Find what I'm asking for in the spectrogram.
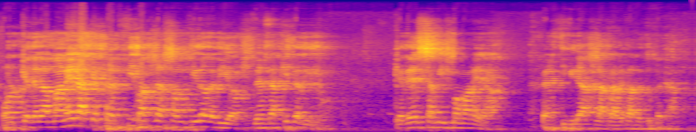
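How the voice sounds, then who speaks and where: A man preaching a sermon with passion, swinging between shouted lines and low, intense ones and repeating key phrases. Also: fast. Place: church sanctuary. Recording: very echoey church hall.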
